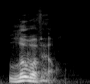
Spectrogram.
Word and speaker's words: Louisville: Although somebody told me the other day I'm supposed to pronounce it Louisville. – Louisville. It's Louisville. – It's like Tom Brokaw. Louisville.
